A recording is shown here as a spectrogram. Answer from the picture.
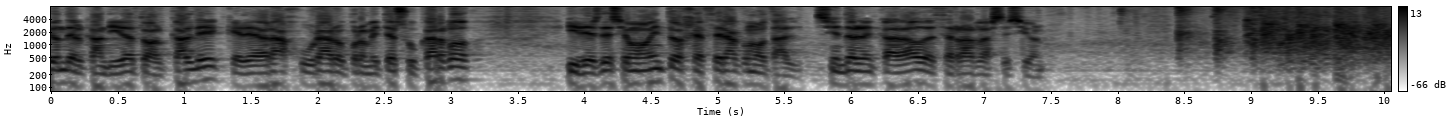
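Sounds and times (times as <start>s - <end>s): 
speech: 0.0s - 7.6s
applause from party colleagues and voters at a town council session: 8.4s - 10.0s.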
